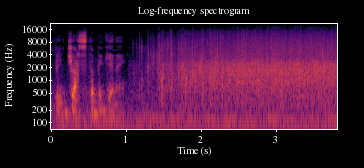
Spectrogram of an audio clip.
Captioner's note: applause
